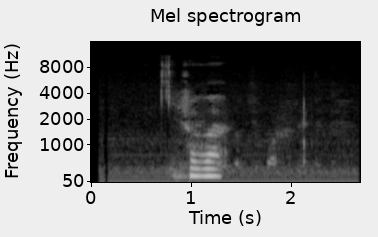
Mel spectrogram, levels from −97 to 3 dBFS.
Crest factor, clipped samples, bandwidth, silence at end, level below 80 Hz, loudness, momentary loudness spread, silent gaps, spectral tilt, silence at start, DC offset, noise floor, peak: 20 dB; under 0.1%; 9.6 kHz; 0.85 s; -62 dBFS; -30 LUFS; 26 LU; none; -7.5 dB/octave; 0.75 s; under 0.1%; -58 dBFS; -16 dBFS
